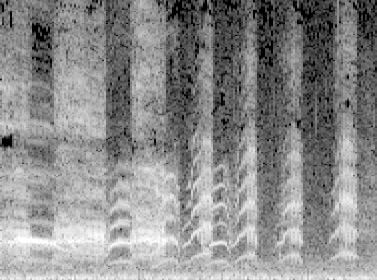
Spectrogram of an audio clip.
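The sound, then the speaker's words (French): Black-headed gulls calling in Paris in winter, with a couple of drawn-out harsh cries followed by a quick run of shorter, rasping squawks, fairly loud over a steady low background rumble. “Les moitrieuses plus petites ont un bec homogène longiligne et fin, rouge avec une pointe noire.”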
